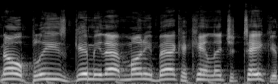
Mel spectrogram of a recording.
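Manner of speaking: mock-crying, tearful, acted pirate voice. Recapping a story, voicing the robbed pirate, imitating a crying pirate. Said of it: "he's crying and he's like".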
